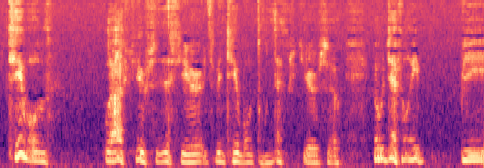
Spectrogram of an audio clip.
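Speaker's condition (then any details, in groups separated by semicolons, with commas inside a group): Cerebral palsy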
